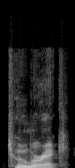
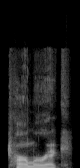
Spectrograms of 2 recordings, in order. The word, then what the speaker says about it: turmeric: TV, music, uh books, turmeric, turmeric, can't even say it right. You got to get that other R in there.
